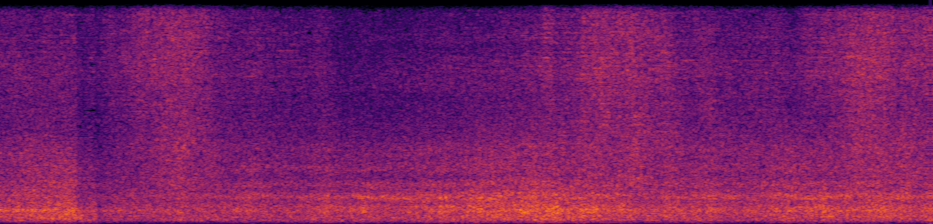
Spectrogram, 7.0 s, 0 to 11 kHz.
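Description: Keihan 3000-series limited express train running alongside the platform at close range: a steady rush of wheel and running noise, swelling in hiss a few times as the cars pass.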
